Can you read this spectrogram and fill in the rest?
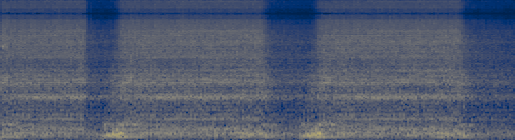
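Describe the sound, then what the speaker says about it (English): A Dragon Roar sound sample plays back at normal speed in a sampler, a gritty, engine-like growling roar in three repeated swells separated by short dips, alone without voices. "This is the Dragon Roar unstretched"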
